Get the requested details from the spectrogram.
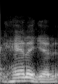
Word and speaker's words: Handegan: Yeah, you know, Jack Handegan.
